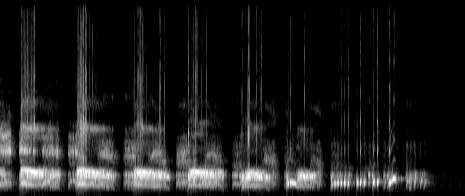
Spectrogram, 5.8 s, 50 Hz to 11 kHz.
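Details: A male white-breasted waterhen calls by day, recorded live on a set camera: about nine loud, harsh, nasal croaks repeated roughly every 0.6 seconds, ending in a faster stuttering run.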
